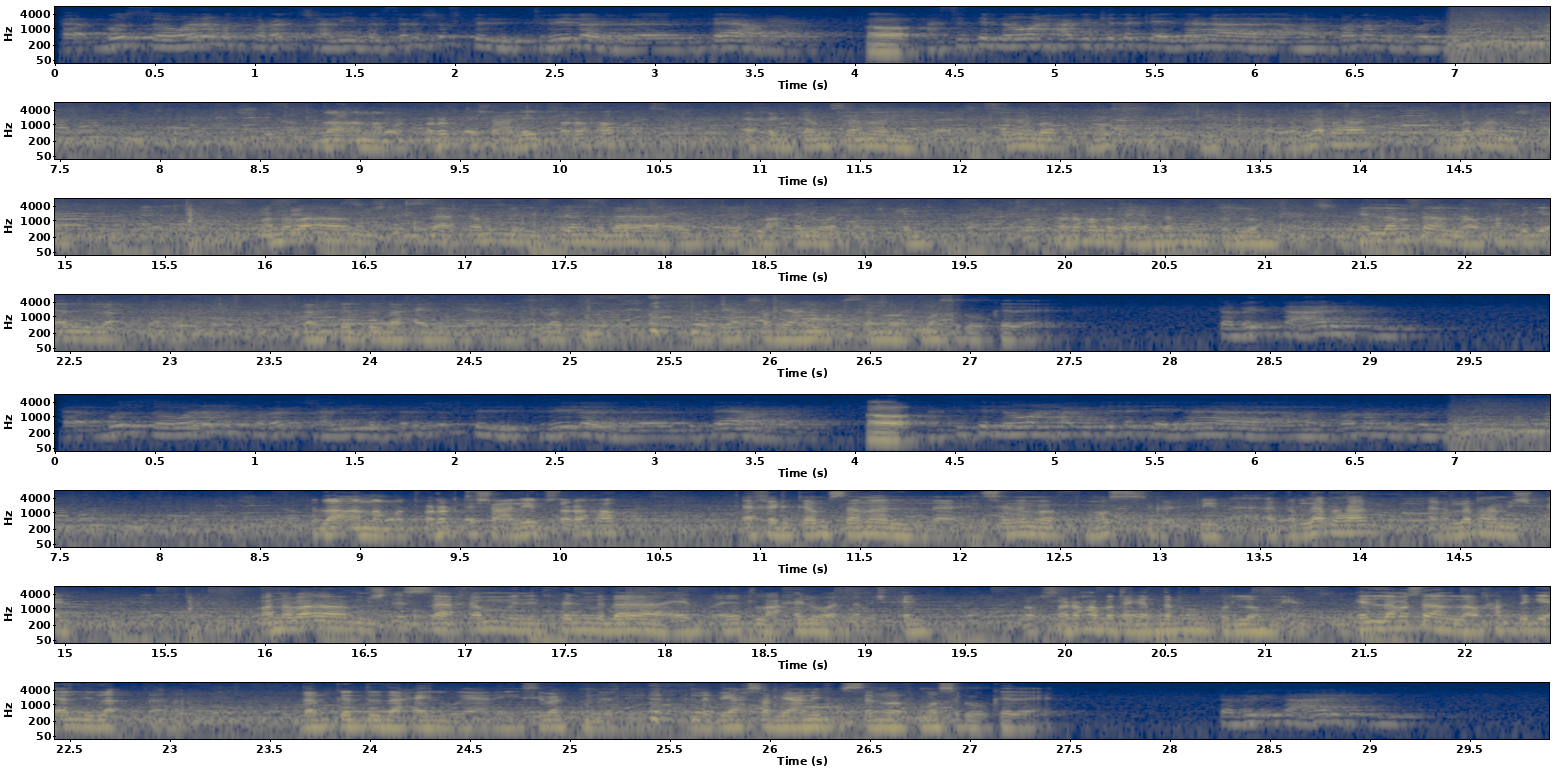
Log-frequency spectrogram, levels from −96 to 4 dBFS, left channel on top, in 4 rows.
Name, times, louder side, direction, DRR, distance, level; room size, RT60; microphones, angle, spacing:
voice 1, 0.0-3.8 4.6-7.1 10.8-11.0 15.6-15.8 20.0-20.1 28.2-29.1, left 1 dB, 55° left, 6.4 m, -42 dB
sound 1, 6.9-26.9, left 2 dB, 35° left, 1.5 m, -38 dB
voice 2, 8.7-10.3 10.9-15.1 16.0-19.4 19.8-23.1 23.6-27.4, right 5 dB, 50° right, 0.8 m, -32 dB
sound 2, 8.9-22.0, right 1 dB, 35° right, 7.2 m, -51 dB
23.0 x 22.5 x 6.8 m
head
